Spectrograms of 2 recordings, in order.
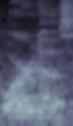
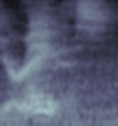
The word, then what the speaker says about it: Ouranos: The other pronunciation of Ouranos is Uranus, but I think I'm going to use the former for this video.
